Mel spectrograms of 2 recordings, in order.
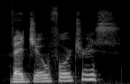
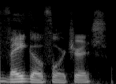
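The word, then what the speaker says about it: Veg-O-Fortress: The Eggo Fortress, like egg, or Veg-O Fortress, like vegetable? I must know. That's how I always pronounced it. Veg-O Fortress? Yeah. I always said it Vago Fortress.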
